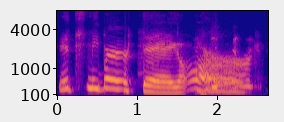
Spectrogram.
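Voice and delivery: hammed-up pirate, slow and loud. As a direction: growl it like a cartoon pirate. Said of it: "Talk Like a Pirate Day".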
